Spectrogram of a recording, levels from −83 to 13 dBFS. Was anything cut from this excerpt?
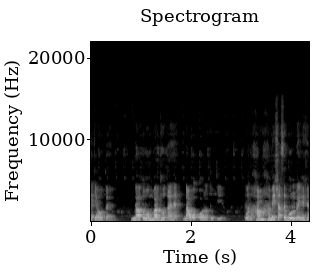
yes; 1 cut; at 3.2 s

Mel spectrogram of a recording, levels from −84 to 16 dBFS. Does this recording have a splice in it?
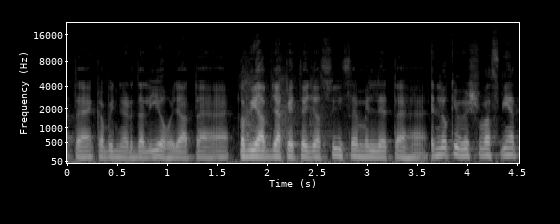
yes; 2 cuts; at 1.6 s, 3.7 s

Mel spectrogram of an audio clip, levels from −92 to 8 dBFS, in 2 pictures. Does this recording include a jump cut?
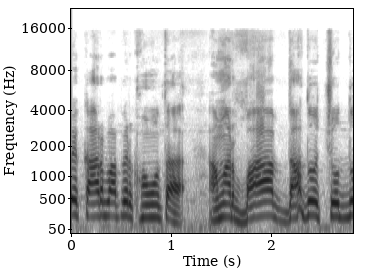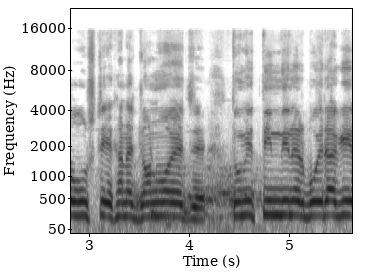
no; 0 cuts

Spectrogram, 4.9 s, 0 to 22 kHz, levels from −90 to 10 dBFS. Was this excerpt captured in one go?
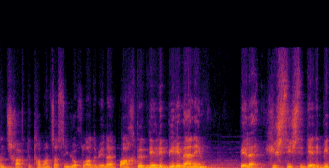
no; 1 cut; at 1.7 s

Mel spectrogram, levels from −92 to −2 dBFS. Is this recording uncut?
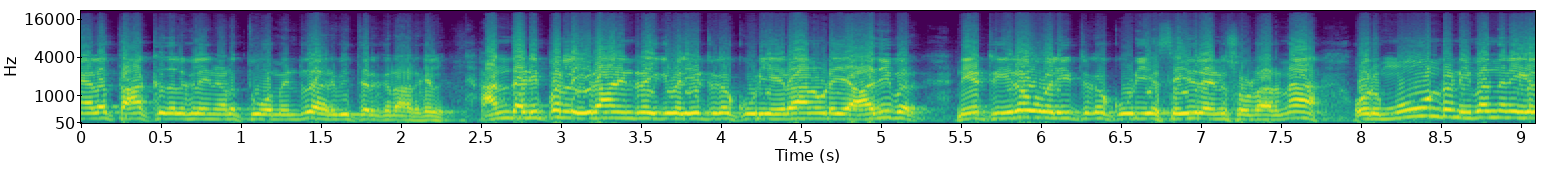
no; 1 cut; at 2.4 s

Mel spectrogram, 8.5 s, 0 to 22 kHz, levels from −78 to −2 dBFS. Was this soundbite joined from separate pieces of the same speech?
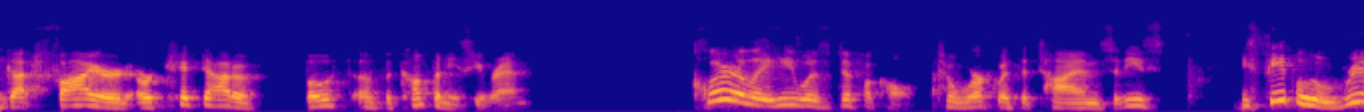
yes; 2 cuts; at 4.2 s, 7.0 s

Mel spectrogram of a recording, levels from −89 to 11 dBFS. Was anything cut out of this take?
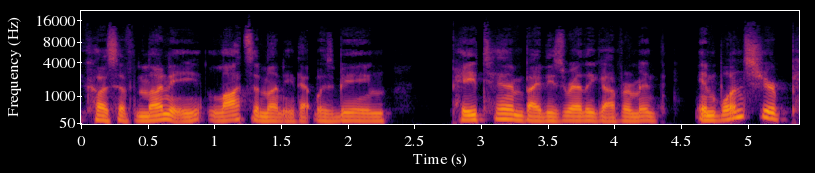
yes; 1 cut; at 4.4 s

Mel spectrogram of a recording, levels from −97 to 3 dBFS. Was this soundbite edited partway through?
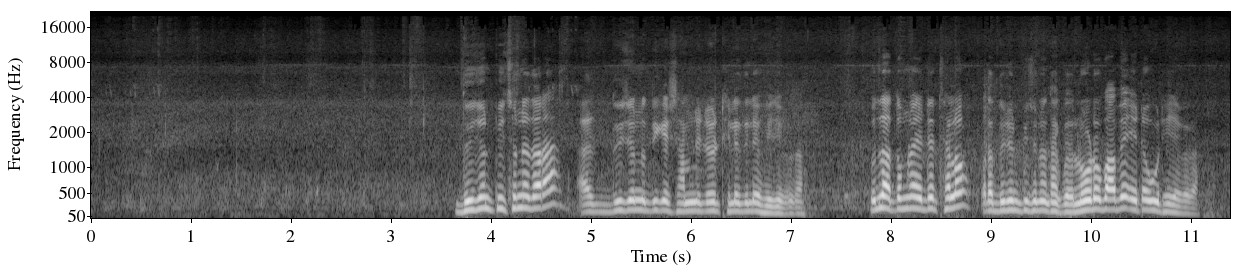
no; 0 cuts

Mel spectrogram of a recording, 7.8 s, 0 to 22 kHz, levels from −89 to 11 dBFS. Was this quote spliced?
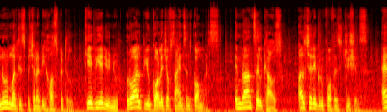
no; 0 cuts

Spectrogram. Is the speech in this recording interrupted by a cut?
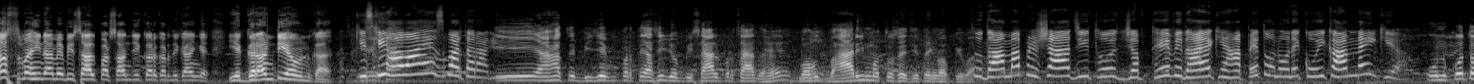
yes; 2 cuts; at 3.4 s, 9.7 s

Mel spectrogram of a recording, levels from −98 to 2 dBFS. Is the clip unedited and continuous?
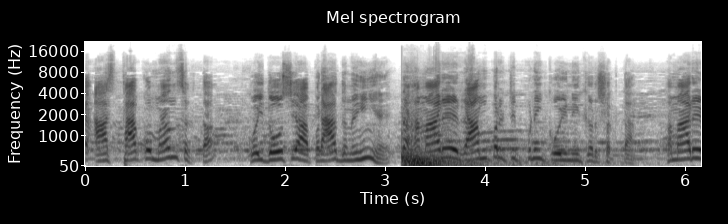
no; 1 cut; at 3.2 s

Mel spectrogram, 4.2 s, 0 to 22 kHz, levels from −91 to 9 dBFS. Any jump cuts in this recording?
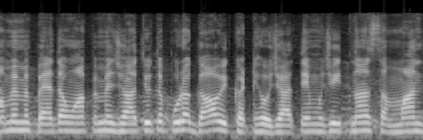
no; 0 cuts

